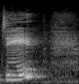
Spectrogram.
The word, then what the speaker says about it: daith: I've heard it pronounced Daith and I've heard it pronounced Daith.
